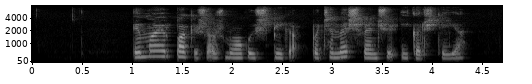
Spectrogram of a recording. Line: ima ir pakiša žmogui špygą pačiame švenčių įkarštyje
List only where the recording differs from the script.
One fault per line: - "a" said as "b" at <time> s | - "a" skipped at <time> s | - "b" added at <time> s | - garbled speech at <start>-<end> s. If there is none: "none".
none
